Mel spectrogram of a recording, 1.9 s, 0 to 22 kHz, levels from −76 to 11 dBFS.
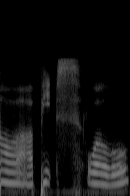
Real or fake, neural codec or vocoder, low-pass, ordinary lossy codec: fake; codec, 16 kHz, about 1 kbps, DyCAST, with the encoder's durations; 7.2 kHz; none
